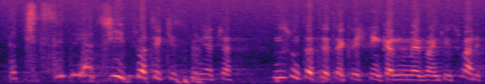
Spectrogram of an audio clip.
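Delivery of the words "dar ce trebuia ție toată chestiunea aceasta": inner doubt. Acted. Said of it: "îi vin așa niște gânduri".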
